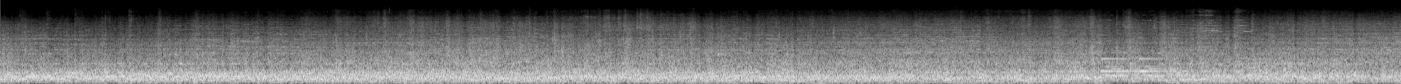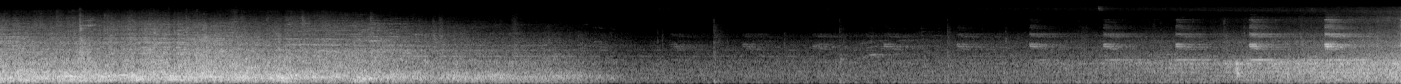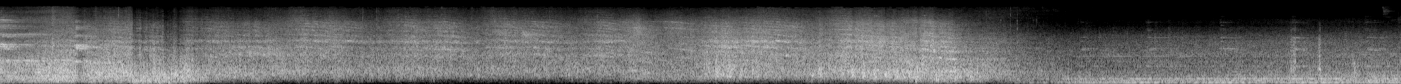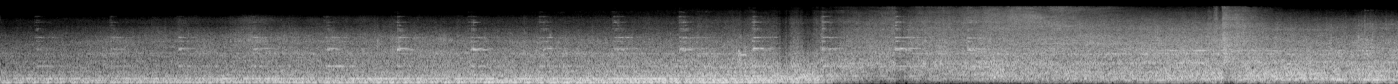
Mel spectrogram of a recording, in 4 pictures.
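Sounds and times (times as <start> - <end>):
diesel locomotive engines droning: 0.0 - 56.0
train wheels on rails: 0.0 - 56.0
train bell ringing: 10.9 - 12.6, 20.8 - 29.1, 38.8 - 52.1.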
